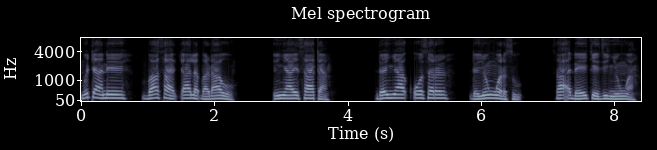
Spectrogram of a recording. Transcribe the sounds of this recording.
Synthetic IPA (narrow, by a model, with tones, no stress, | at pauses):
mʊ˦taː˨neː˦ | baː˦sa˨kʲʼaː˦la˨ɓɐ˨ɽaː˦woː˨ | ʔɪ˦ɲjaː˦ji˦saː˦taː˨ | dɔ˦ɲjaː˦kʷʼoː˦sɐ˦r | da˨jɪ˦ŋwɐ˨rsu˦ | saː˦ʔa̰˨dːa˨jɐ˦kʲeː˨d͡ʒɪ˦ɲjɪ˦ŋwaː˨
